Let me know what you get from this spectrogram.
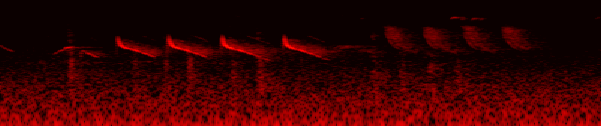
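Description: Faint bird calls: a run of four whistled notes, each sliding down in pitch, about half a second apart, followed by four harsher, higher calls near the end.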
